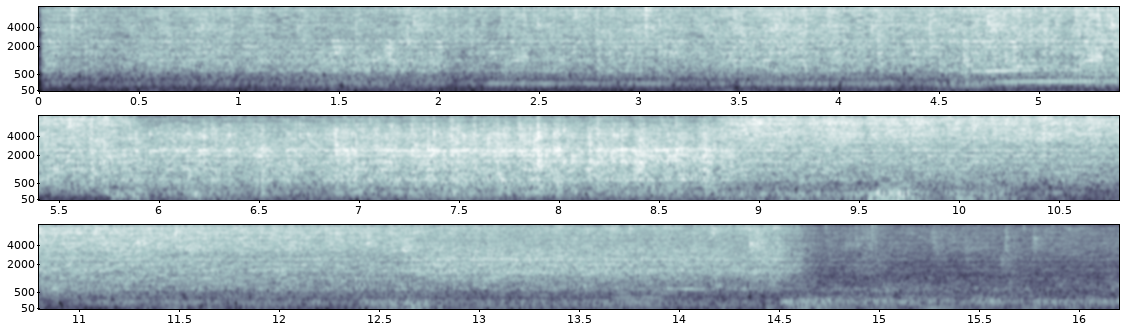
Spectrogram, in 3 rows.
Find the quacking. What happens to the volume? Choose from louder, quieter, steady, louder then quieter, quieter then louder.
louder then quieter.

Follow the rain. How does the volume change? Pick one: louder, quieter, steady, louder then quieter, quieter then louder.
louder then quieter.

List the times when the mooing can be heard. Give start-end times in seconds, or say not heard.
4.5-5.9.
